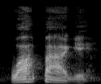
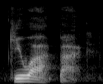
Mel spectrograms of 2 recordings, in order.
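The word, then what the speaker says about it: wâpahki: when there is daylight wah-pah ghee another way that I've heard this said is Qi back when there is daylight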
